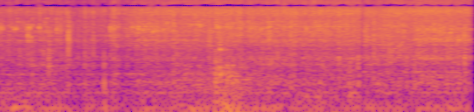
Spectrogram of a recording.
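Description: Naem, Thai fermented pork sausage, frying in hot oil in a pan: a steady sizzle with scattered crackles.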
